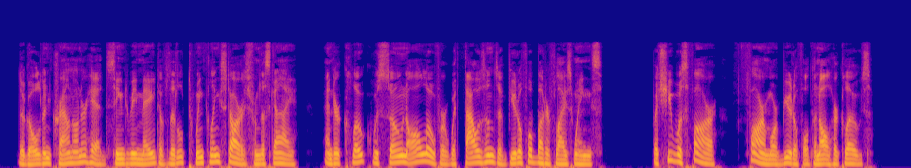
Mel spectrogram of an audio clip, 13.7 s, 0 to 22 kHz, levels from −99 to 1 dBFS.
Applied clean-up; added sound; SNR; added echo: none; none; none; none.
